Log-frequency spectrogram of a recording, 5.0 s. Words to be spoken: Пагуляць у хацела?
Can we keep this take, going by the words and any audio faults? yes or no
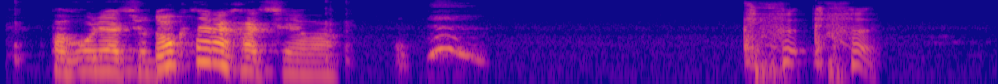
no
